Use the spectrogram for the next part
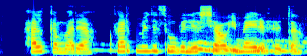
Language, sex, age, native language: Icelandic, female, 15, Icelandic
